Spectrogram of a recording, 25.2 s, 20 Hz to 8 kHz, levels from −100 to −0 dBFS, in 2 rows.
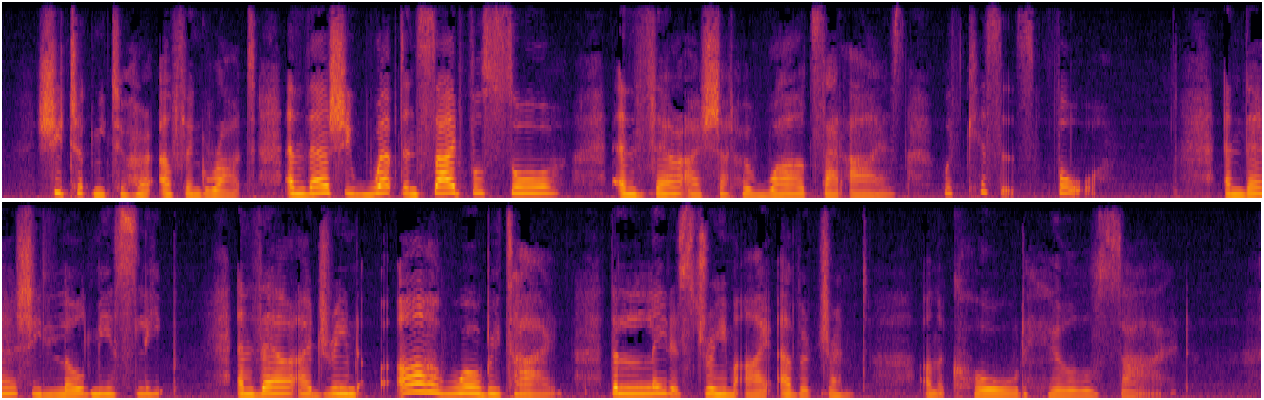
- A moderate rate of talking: No, slow, 120 wpm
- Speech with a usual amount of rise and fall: Yes, average, 3.1 semitones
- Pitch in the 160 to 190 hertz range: No, high, 230 Hz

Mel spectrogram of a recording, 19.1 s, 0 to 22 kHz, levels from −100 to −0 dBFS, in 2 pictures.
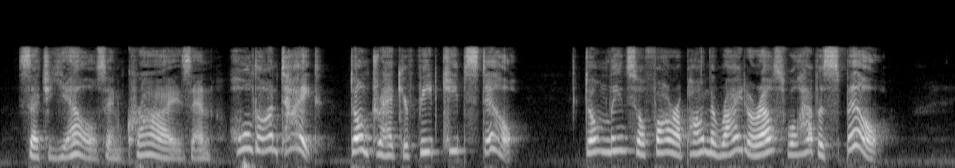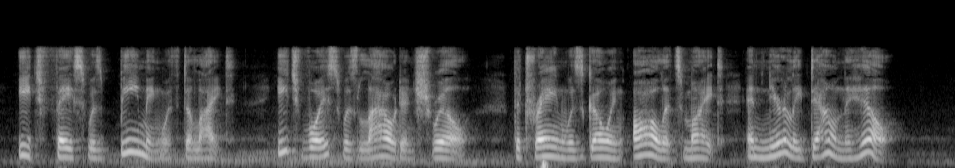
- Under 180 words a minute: Yes, average, 160 wpm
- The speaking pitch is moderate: No, high, 225 Hz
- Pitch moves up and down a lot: Yes, wide, 7.9 semitones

